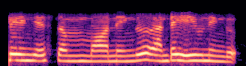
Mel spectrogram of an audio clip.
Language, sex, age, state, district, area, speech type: Telugu, female, 18-30, Telangana, Komaram Bheem, urban, conversation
